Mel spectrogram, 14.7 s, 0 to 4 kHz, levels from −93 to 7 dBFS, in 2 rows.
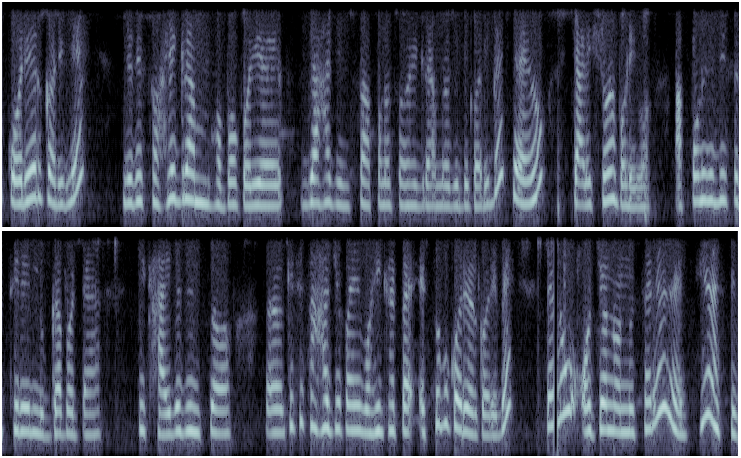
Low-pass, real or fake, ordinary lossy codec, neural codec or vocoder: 3.6 kHz; real; none; none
